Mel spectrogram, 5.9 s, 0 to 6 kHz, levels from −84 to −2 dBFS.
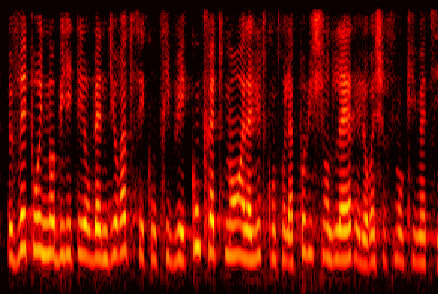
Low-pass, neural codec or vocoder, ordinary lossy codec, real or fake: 5.4 kHz; codec, 24 kHz, 1.2 kbps, DualCodec; none; fake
